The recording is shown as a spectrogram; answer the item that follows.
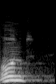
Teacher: Da das Bayerische eine gesprochene Sprache ist, drückt das Y klanglich nicht gesondert auf, so bleibt tatsächlich nur noch das U, das als reines kurzes U erscheint im Hund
